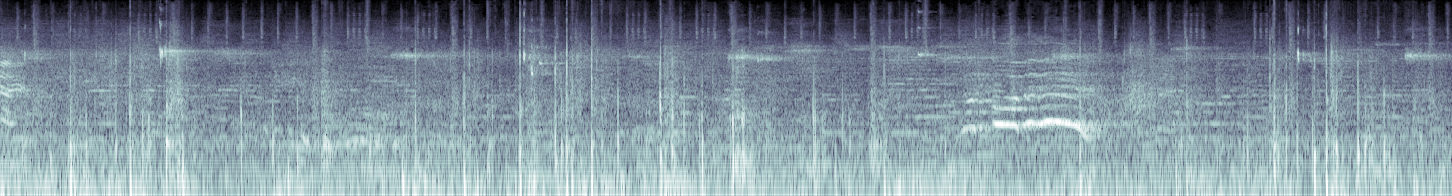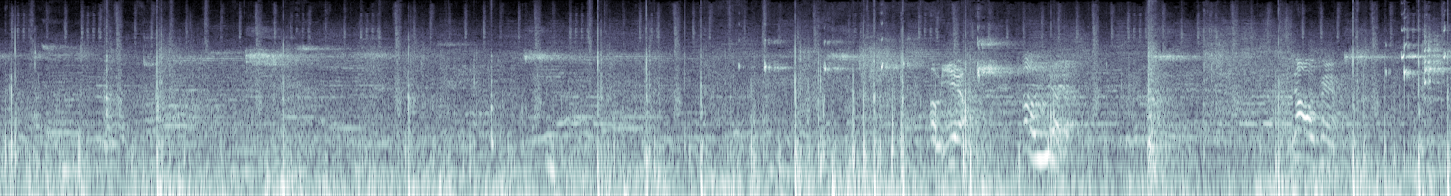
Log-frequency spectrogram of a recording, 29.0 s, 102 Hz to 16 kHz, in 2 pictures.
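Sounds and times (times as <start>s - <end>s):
voices calling out: 0.0s - 29.0s
basketball dribbling on wooden floor: 3.9s - 8.9s, 12.7s - 15.0s, 20.5s - 24.4s, 28.0s - 29.0s.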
